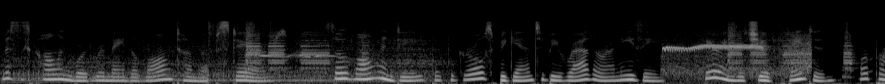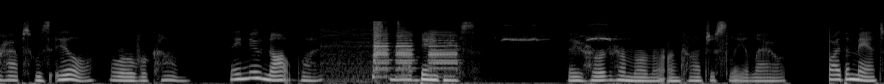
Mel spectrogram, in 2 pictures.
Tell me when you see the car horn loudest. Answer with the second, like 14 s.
13 s.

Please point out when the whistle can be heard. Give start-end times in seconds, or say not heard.
2.0-3.4, 6.6-8.2, 13.8-15.1.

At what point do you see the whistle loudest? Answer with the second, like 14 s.
7 s.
